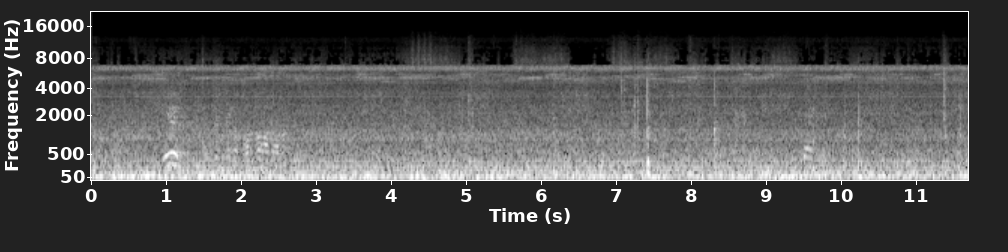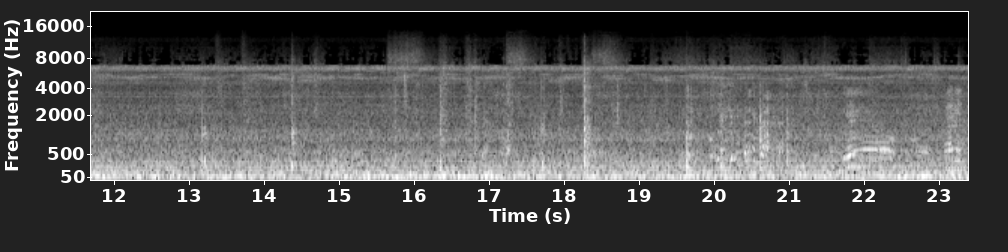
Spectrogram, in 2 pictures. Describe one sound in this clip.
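A man calls out from across an open court.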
